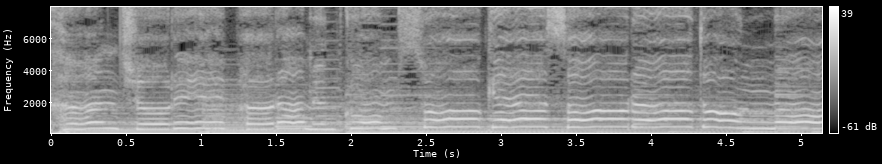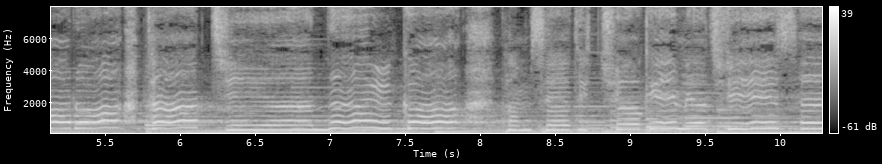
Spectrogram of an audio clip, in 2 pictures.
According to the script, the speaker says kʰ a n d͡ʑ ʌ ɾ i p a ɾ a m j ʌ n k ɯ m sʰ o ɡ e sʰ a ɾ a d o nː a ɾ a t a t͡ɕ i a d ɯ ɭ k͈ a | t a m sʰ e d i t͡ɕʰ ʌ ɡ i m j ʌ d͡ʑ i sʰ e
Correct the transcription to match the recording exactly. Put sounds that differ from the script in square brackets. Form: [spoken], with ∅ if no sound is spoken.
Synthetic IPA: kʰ a n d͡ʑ ʌ ɾ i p a ɾ a m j ʌ n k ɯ m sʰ o ɡ e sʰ [ʌ] ɾ a d o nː a ɾ a t a t͡ɕ i a [n] ɯ ɭ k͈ a | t a m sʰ e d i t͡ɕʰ ʌ ɡ i m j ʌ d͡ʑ i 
